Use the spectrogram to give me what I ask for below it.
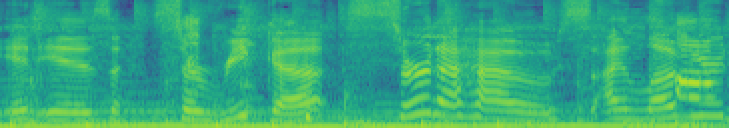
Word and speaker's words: Sarica Cernohous: It is Sarica Cernohous.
